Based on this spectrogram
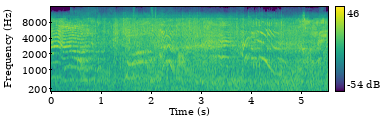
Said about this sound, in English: Yeah, dolphins having sex right there, apparently.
